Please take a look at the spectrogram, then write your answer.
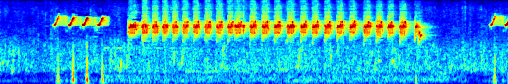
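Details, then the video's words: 'Muntah beling' style song of an Oriental white-eye, used to tutor magpie-robins and shamas: a short burst of four high notes, then a long, very fast, glassy trill lasting nearly three seconds, with faint clicks beneath. "master konin muntah beling..!!!cocok untuk kacer/murai materi burcil"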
